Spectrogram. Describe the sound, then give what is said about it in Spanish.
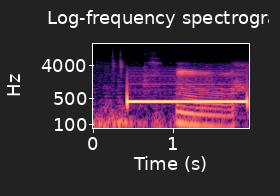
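A Movistar voicemail tone sounds as a single long, steady electronic beep, loud and even for about a second and a half. A low buzzing layer joins it partway through, then the beep cuts off cleanly. “Otra vez. Buzón Movistar.”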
